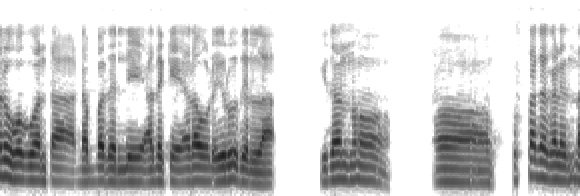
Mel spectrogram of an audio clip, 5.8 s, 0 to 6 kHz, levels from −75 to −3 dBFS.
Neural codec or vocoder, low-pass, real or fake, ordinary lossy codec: vocoder, 22.05 kHz, 80 mel bands, Vocos; 5.4 kHz; fake; none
